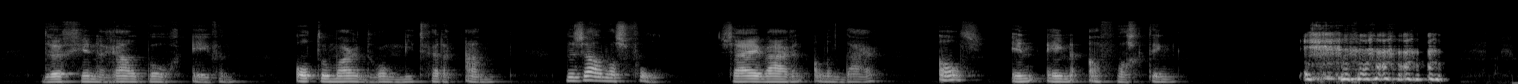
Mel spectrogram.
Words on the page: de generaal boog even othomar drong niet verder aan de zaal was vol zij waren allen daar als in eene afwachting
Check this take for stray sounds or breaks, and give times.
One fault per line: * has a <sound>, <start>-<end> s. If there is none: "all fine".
* has a laugh, 13.0-14.5 s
